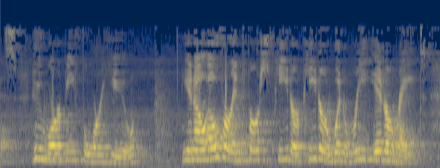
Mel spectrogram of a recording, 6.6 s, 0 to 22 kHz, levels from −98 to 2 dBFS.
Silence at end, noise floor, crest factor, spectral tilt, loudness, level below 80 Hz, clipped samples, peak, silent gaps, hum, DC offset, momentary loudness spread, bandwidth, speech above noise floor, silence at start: 0 s; -42 dBFS; 18 dB; -5 dB/octave; -17 LUFS; -56 dBFS; under 0.1%; 0 dBFS; none; none; under 0.1%; 16 LU; 11.5 kHz; 26 dB; 0 s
